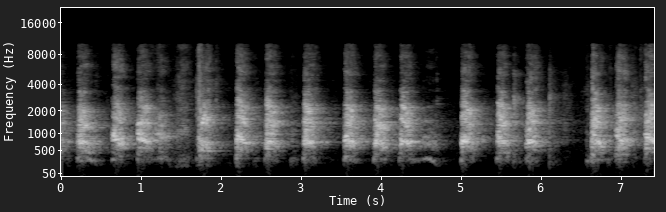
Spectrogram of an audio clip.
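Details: Scottish Terrier going after a vacuum cleaner, barking in steady, harsh volleys, short sharp barks often in pairs or triplets, with a few brief gaps.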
